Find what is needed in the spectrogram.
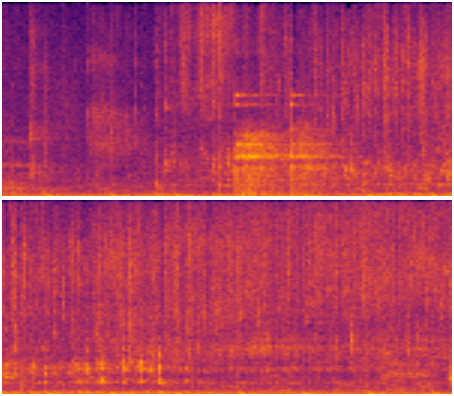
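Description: Rum pouring in a steady stream from an upturned bottle into a glass drink dispenser, with faint background music.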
